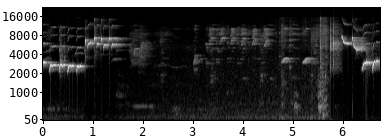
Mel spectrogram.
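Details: Brown-chested jungle flycatcher song, played to train caged birds: a loud opening burst of high stepped whistles dropping in pitch, softer thin notes and a rattly scrape midway, then the bright descending whistles return.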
